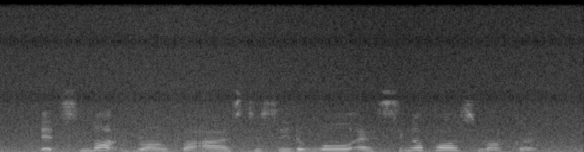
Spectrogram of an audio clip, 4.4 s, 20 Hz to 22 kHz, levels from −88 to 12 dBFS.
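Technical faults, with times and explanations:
No technical faults are present; the only background is room noise at about 14 dB below the speech, which belongs to the recording itself.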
